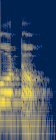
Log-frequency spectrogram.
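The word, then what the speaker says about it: autumn: लोग का ऑड टू ऑटम ठीक है यहां पर एक वर्ड है ऑटम जिसमें एन साइलेंट होता है जिनका लेखक है जॉन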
